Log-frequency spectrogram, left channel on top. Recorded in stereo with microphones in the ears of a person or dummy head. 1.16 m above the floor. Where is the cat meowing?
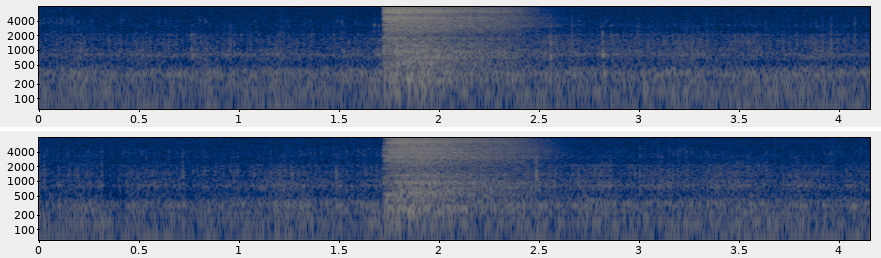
I don't hear a cat meowing.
